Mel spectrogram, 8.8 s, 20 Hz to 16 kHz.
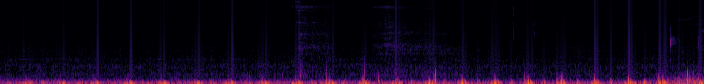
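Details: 34-year-old male under the influence of nicotine and "green stuff," recorded to test its effect on heart rate: rapid, regular low thumps at about 140 a minute over a steady low rumble, tachycardia.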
